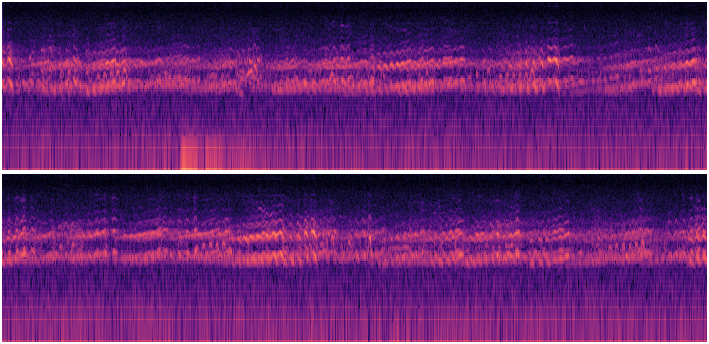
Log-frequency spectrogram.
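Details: Mountain brown frogs (Rana ornativentris) in the Kuma Basin, Kumamoto, Japan, calling as a dense chorus: overlapping rapid pulsed croaks, mid-pitched and rattling, forming an unbroken mass of sound with small swells in loudness.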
